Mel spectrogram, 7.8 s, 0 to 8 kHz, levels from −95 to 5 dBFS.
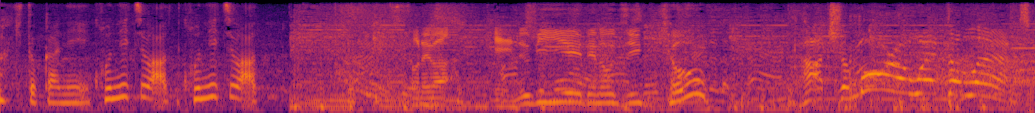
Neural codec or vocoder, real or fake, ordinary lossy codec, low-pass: none; real; none; 7.2 kHz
